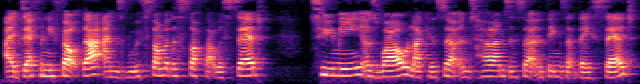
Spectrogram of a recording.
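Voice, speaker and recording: Casting: young British woman, low voice, casual storytime vlogger, emphatic and indignant, recorded in a roomy echo. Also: a little fast, fairly bright tone. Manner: emphatic, indignant, repeats points for stress. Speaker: vlogger telling a personal story.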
